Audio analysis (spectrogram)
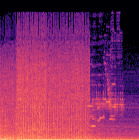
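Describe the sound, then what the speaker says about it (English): A Space Hulk Deathwing missile launcher fires with a loud, sustained roaring rush of blasts, then cuts off into a quieter tail with a faint electronic warble. "Missile launcher executed."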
